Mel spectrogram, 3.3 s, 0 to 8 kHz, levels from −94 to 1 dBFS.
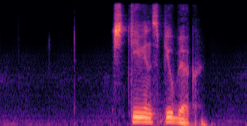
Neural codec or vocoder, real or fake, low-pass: codec, 16 kHz, 1 kbps, X-Codec, WavLM features, trained on Multilingual LibriSpeech; fake; 7.2 kHz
